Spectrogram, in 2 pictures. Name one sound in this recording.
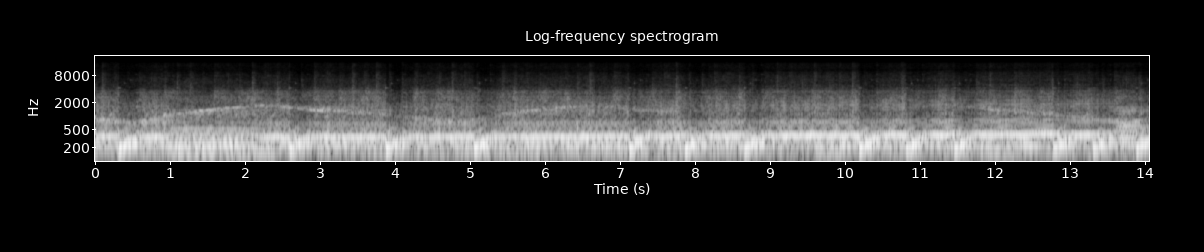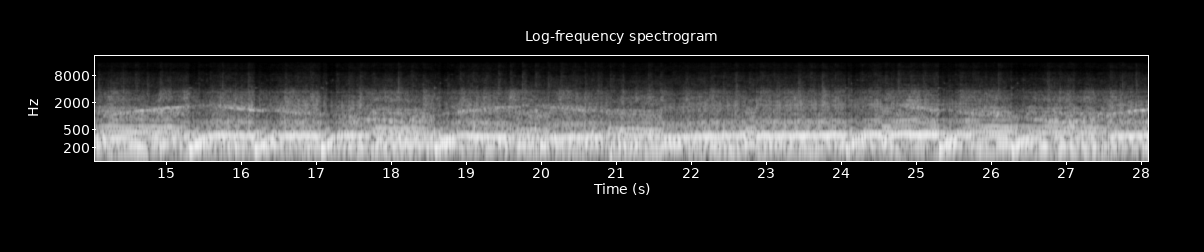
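A police siren wails, slowly rising and falling over and over.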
